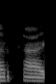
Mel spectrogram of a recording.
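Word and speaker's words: ἀρχή: aquí la palabra principio es la palabra griega parque o arkaitz se pronuncia arca y que quiere decir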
